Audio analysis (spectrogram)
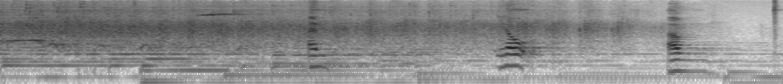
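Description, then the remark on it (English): Steady applause from a crowd fills the whole stretch, a dense wash of clapping with a few louder bursts and sustained tones underneath, while a voice speaks briefly over it. “Your clapping is not...”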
